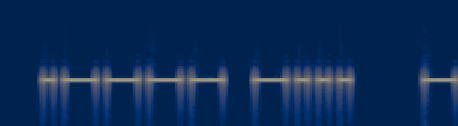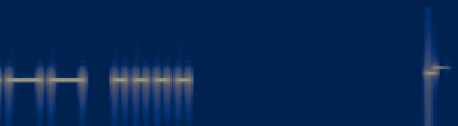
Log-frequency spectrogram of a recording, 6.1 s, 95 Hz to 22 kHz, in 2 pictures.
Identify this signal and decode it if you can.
Morse code, heard as a keyed tone, about 17 wpm, 700 Hz. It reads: 1B OH
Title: Field Day Exchanges - 17wpm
